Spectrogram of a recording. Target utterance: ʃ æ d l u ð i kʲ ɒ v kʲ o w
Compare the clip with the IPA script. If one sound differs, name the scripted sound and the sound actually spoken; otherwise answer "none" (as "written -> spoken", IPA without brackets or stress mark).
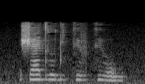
ð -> d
